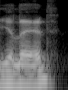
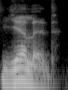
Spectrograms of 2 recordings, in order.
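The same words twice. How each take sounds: First: The stress is on the second syllable. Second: The stress is on the first syllable. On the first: The speaker calls it wrong. "It's not Yeled" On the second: The speaker calls it right. "it's Yeled. So why? Because it's a Sigolet noun"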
